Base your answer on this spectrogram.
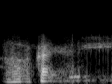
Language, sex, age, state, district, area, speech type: Sindhi, male, 60+, Delhi, South Delhi, rural, conversation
